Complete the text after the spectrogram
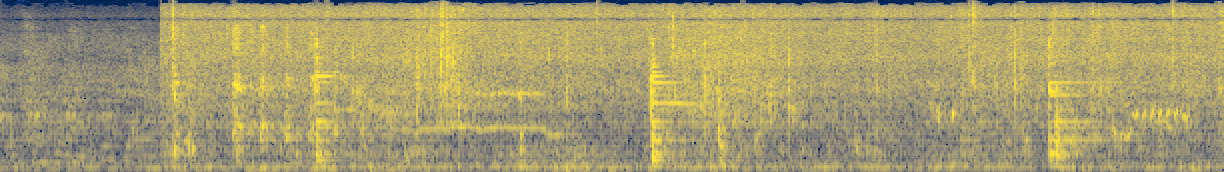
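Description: Food sizzles and crackles in a frying pan.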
